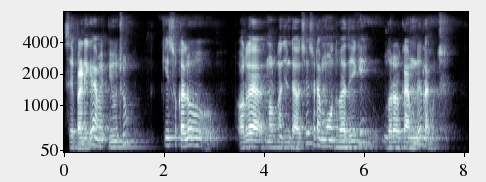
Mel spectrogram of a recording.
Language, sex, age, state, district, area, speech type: Odia, male, 30-45, Odisha, Kalahandi, rural, spontaneous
